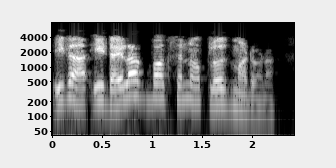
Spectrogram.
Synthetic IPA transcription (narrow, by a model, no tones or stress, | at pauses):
iːɡɐʔiːɖɐjɐlaːɡ̚baːksɐnːuklo̞ːzmaːɽo̰ːɳɐ̰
